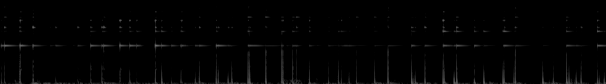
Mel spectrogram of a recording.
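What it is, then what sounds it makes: Empty faceted glass tumbler. Fingernails tap rapidly and irregularly on a small, clear, faceted drinking glass tumbler, hollow and empty, held close to the microphone. Each tap makes a short, bright glassy clink with a high ring and a steady tone near 2.4 kHz that fades quickly, over a faint low background.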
